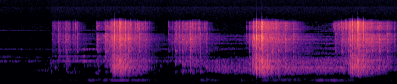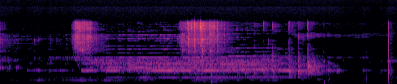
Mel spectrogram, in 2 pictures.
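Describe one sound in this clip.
Stone tiles slide and grind into place.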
